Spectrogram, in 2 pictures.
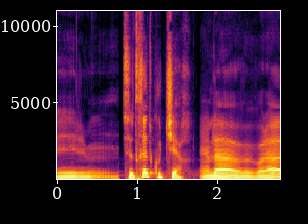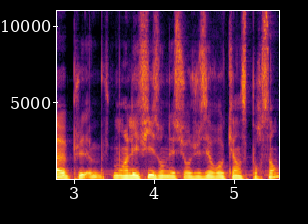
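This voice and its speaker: A man speaks at a moderate pace in a medium pitch, with a dark, mellow tone and ordinary pitch variation. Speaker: crypto trader streamer. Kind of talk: live trading commentary. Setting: livestream. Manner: hesitant, repetitive fillers.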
